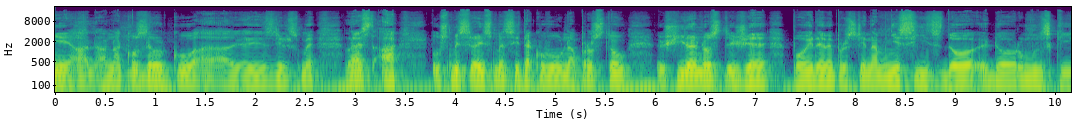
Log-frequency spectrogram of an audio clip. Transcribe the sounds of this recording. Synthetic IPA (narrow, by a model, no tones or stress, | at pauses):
ɪa̰anako̞zɛlkua̰a̰jɛzɟɪlɪsmɛ | lɛst̪a | ʔusmɪslɛlɪsmɛsɪt̪ako̞vo̞wnapɾo̞st̪o̞wʃiːlɛno̞st̪ʒɛ | po̞jɛdɛmɛpɾo̞scɛnamɲɛsiːt͡sdodo̞ɾumunskiː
